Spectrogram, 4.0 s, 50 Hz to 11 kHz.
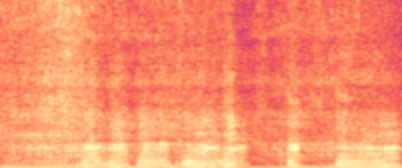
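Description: Yamaha YZ250F four-stroke 250 dirt bike engine on a trail, a loud close buzzing engine that revs up and down in several surging pulls with rough idle between.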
